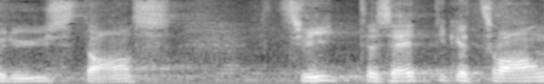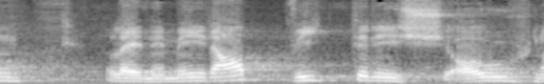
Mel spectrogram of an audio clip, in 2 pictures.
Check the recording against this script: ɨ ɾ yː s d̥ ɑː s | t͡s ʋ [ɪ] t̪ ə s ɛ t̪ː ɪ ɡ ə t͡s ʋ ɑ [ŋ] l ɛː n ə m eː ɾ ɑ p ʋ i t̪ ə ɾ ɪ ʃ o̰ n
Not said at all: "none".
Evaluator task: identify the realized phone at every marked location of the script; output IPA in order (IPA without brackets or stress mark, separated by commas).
i, ŋ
